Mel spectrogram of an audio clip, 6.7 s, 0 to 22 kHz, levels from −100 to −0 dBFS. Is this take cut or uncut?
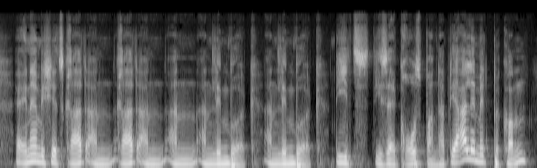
cut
